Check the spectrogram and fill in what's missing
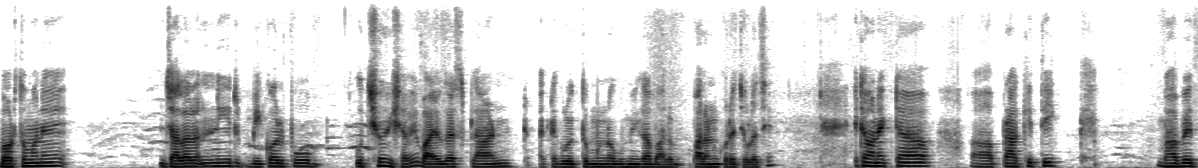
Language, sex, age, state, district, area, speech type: Bengali, male, 45-60, West Bengal, South 24 Parganas, rural, spontaneous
